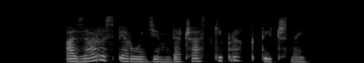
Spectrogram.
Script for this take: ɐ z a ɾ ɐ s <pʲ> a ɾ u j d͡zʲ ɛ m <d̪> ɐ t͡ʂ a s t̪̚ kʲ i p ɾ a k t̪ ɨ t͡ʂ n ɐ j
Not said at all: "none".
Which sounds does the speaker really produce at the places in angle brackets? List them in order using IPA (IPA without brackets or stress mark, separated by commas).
pʲ, d̪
